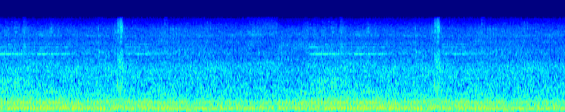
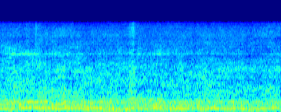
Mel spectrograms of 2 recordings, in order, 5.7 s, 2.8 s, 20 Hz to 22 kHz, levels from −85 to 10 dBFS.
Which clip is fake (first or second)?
second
